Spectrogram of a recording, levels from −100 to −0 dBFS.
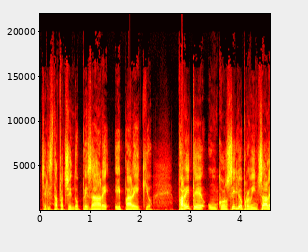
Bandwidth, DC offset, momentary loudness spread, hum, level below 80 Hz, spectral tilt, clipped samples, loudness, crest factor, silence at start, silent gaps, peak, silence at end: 18 kHz; under 0.1%; 13 LU; none; -40 dBFS; -3.5 dB/octave; under 0.1%; -17 LUFS; 18 dB; 0.05 s; none; 0 dBFS; 0 s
